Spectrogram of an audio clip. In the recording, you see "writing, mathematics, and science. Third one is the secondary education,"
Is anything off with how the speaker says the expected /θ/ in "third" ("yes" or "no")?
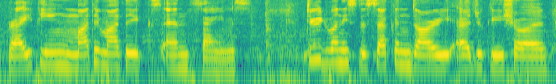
yes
